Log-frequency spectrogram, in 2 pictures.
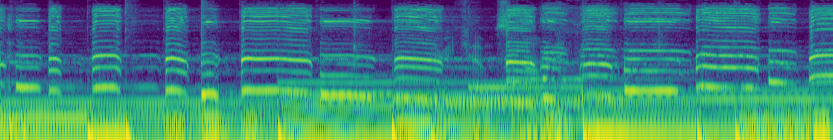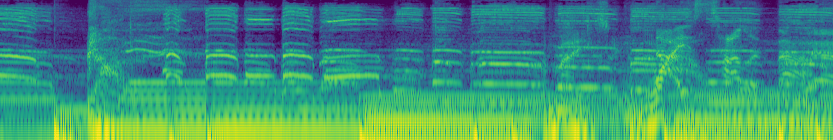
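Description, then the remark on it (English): Several rubber chickens squeak and honk together in layered, sustained four-part harmony, playing a cover of a pop song with shifting chords, loud, with no talking. “So they're managing to get rubber chickens to harmonise, which is a thing of beauty.”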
